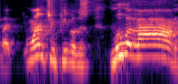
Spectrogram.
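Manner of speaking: high, loud, whiny nasal nerd voice. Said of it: "they talk to their nose like that".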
